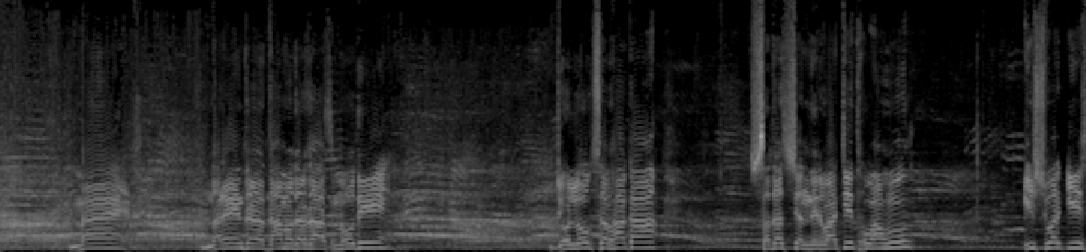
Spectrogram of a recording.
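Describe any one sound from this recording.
An elderly man recites formally through microphones.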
